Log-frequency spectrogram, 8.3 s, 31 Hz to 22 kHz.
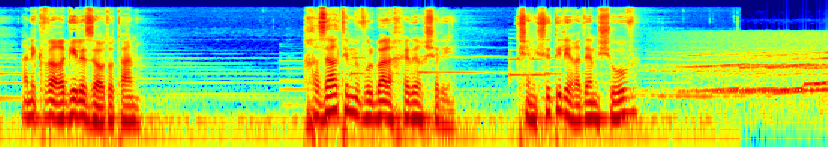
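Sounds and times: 
speech: 0.2s - 1.5s, 3.1s - 4.6s, 5.2s - 6.5s
distorted civil defense warning siren wailing: 6.4s - 8.2s.

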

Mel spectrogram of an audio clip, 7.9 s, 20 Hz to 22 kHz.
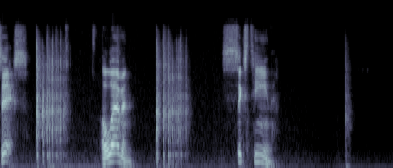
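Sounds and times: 
speech: 0.0s - 0.6s, 2.0s - 2.7s, 4.5s - 5.6s
three six-sided dice rolling on a hard table: 0.7s - 1.4s, 3.1s - 3.9s.

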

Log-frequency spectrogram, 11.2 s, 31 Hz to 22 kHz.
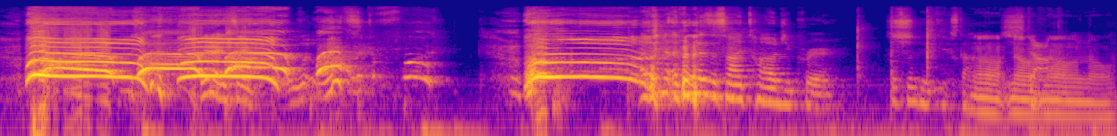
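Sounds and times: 
person screaming: 0.3s - 4.4s, 5.2s - 6.6s
laughter: 6.2s - 7.2s
speech: 7.3s - 11.1s.

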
